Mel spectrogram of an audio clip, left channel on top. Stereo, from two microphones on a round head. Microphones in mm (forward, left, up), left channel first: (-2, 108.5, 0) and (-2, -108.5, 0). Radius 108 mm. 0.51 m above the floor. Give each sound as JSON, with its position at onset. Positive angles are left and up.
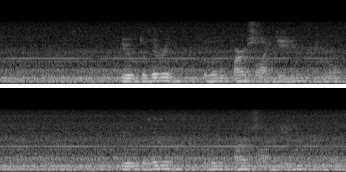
{"t": 1.2, "sound": "a man speaking", "side_deg": 35, "distance_m": 0.9}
